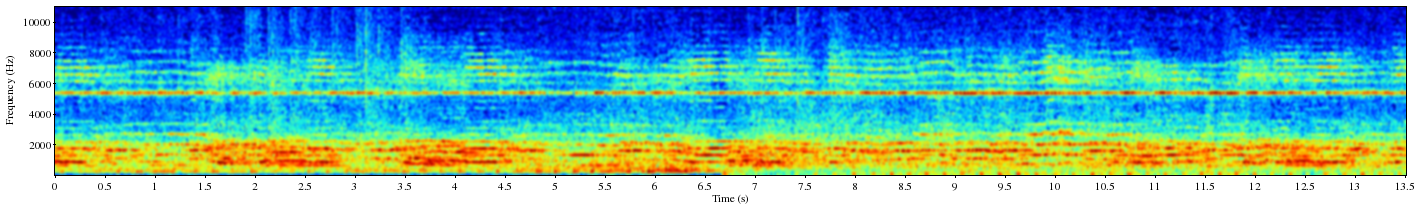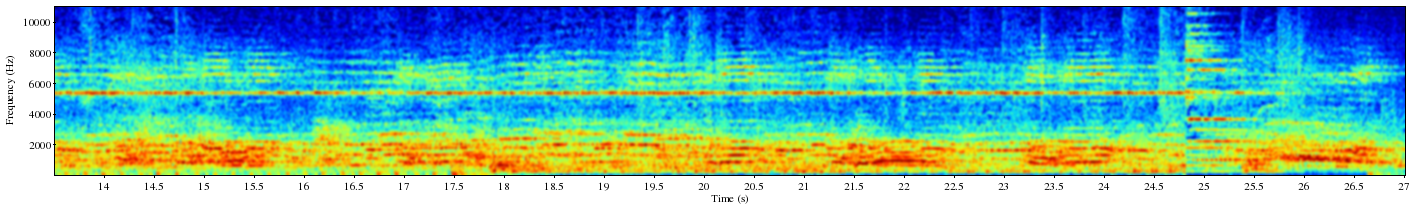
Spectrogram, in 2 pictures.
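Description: Music with sustained, held chords over a low bass; the bass shifts about a quarter of the way in and again about two-thirds of the way through, and the music breaks off just before the end.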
